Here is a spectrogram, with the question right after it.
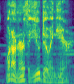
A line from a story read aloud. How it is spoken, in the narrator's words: the man answered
